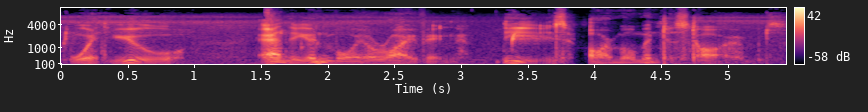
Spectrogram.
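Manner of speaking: grand, lofty, flowery ogre voice. Voicing a game character, an ogre with flowery speech, flowery ogre voice. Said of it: "How would an ogre sound flowery?".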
